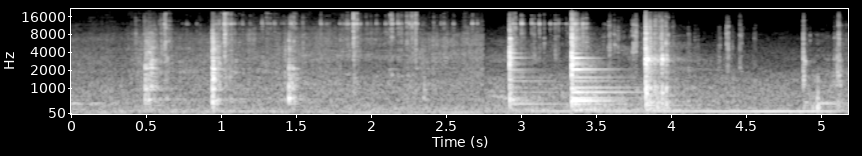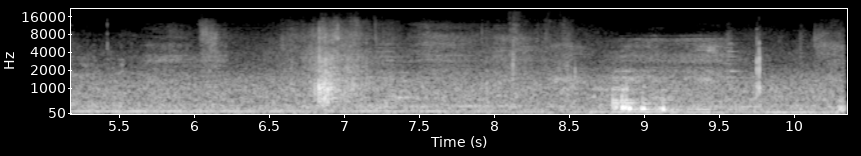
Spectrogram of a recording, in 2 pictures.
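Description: Onions slid into simmering beef broth in a pan on a Weber kettle grill give a brief wet clatter and scrape, then a steady low sizzle and bubble with a few soft clinks.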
